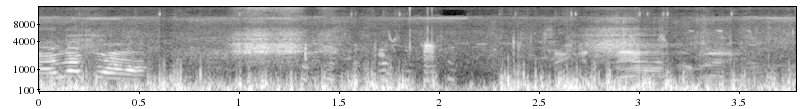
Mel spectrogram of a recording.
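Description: Gusty wind buffets the microphone with a low rumble while people talk over it.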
